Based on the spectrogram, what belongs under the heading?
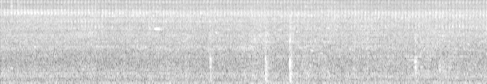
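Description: Steady low rumble of a train, with a few short sharp knocks about halfway through.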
